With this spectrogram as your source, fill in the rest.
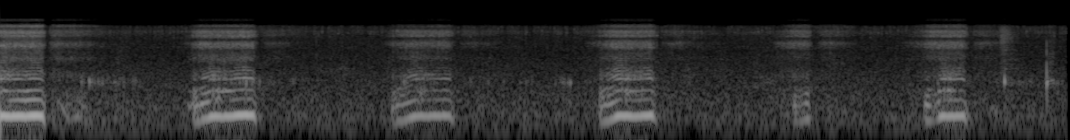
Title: snoring!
